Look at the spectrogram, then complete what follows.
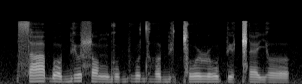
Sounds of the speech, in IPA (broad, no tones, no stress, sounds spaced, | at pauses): s a ɓ o bʲ u ɬ ɔ ŋ ɡ u bʱ u dʱ ɤ bʲ o ǀ u ɭ u pʲ ɤ ǁ ɛ j ɤ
